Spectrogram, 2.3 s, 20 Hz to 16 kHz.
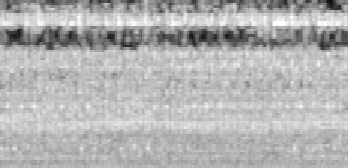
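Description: A Kubota RTV X1140 utility vehicle engine held at steady high revs in high gear, a loud, continuous drone with a strong low hum and no breaks.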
